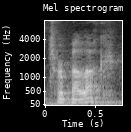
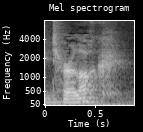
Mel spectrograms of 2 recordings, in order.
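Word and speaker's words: Turlough: named like aged and I mispronounce this name once as tur bellick but it's actually Turlock which is also the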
